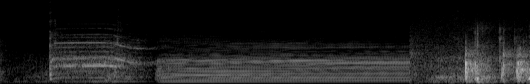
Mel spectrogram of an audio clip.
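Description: A small vacuum sealer attachment hooked onto a jar, drawing the air out for zucchini flour storage: a steady mechanical hum with a strong harmonic drone, lasting a few seconds after an earlier tone, ending in clatter and handling noise.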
